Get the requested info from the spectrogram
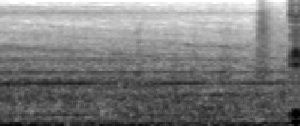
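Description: A low, steady rumbling drone with a few faint steady tones above it, an ambient background bed with no speech.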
